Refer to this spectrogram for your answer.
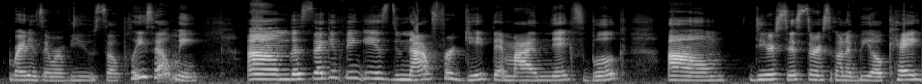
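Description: A woman's voice: medium pitch, vocal fry, sharp tone. A woman hosting a podcast, upbeat and chatty, talking straight to her listeners. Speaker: podcast host. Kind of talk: casual podcast talk with read ad.

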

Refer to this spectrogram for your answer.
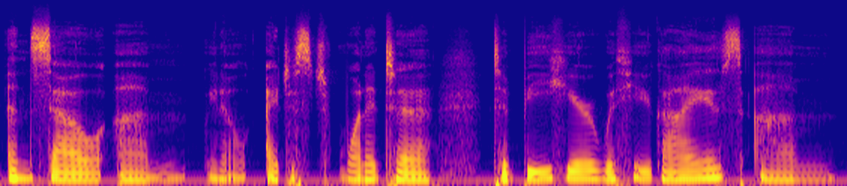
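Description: A woman in her thirties hosting a podcast, talking quietly and half-whispering in a groggy early-morning voice at home, with many ums. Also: sits low, creaky. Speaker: podcast host. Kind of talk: casual podcast monologue. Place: quiet home before dawn.

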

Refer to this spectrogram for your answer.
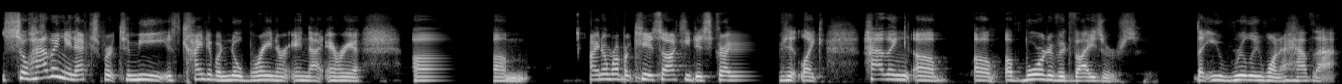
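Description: A woman hosting a casual chat, agreeing with her guest and speaking haltingly with many fillers. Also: mid-range voice.

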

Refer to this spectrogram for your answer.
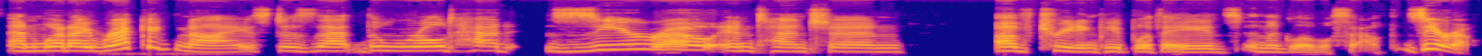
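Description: This guest is a U.S. physician in her fifties, responding to interview questions thoughtfully and sincerely while often restarting and using fillers. Her voice sits a little high and gravelly, with lively intonation, a moderate pace, and no room sound.

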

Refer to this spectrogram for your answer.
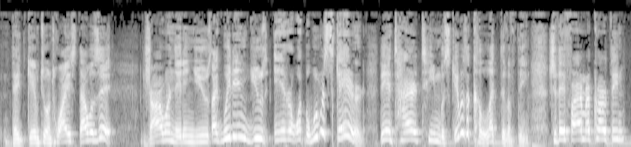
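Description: A podcast co-host with a high, slightly rough voice rants quickly about a football team's season. He's animated and slangy, rambling loosely through what amounts to casual sports chat.

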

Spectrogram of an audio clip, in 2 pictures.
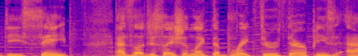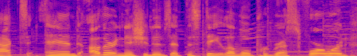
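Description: High, lively male podcast announcer. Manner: polished, measured announcer delivery. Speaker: show announcer. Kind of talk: scripted podcast intro narration.

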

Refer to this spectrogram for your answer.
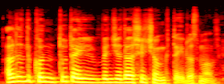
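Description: A man's voice: a little high, very animated, moderate pace, warm tone. A man hosting a book podcast, talking casually and thinking aloud, with frequent restarts and hesitations. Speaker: podcast host discussing a book.

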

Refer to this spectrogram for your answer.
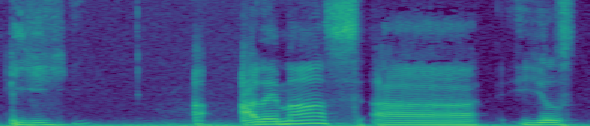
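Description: A middle-aged or older man from New York, a native English speaker with an American accent in Spanish, talking haltingly as an interview guest and searching for words. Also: medium pitch, expressive. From New York City, United States.

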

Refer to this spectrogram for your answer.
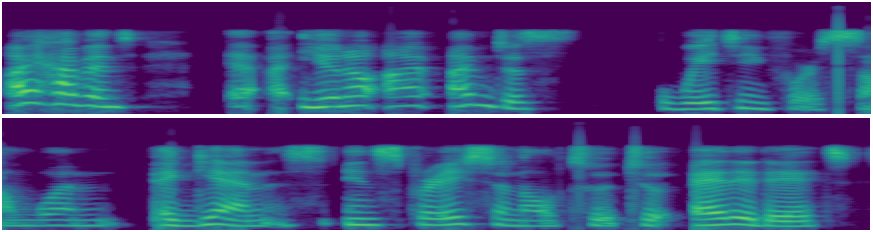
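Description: At normal speed and medium pitch, with a somewhat bright tone, an author interviewed about faith and her stories speaks earnestly. She isn't a native English speaker, and her talk is full of fillers and restarts.

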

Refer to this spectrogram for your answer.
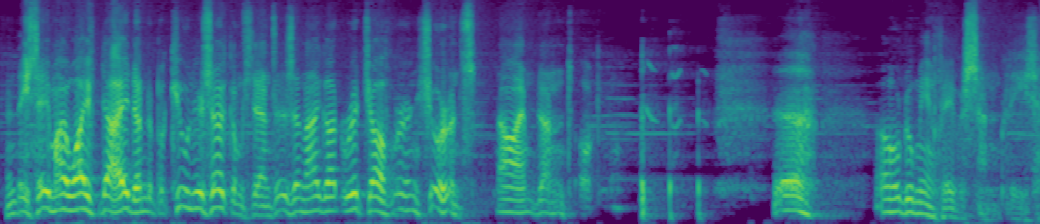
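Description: A man's voice: fairly high pitch, a bit bright, full character voice. An actor playing a frail, sleepy, fearful old man, rambling and mumbling in 1940s radio style. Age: older. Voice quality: creaky, raspy. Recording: muffled old radio broadcast.

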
